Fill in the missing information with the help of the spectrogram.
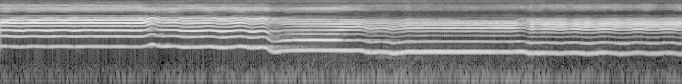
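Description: Sinden, a Javanese female singer, singing a slow, drawn-out line into a microphone: long held notes that step down in pitch twice, with a small ornament about a second in and vibrato on the lower notes.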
